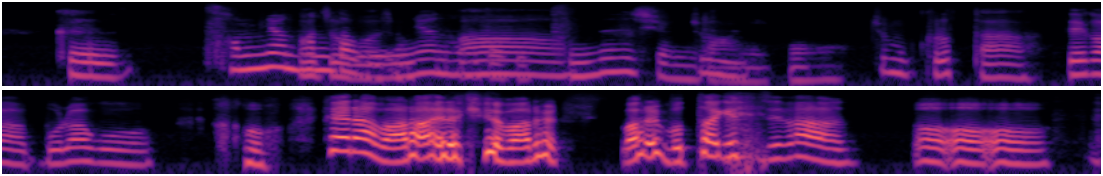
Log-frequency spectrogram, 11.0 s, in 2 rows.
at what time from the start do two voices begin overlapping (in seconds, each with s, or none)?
1.5 s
